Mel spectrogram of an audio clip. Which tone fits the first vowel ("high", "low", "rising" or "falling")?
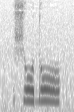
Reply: high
